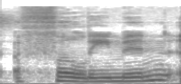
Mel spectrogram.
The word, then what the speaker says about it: Philemon: Today we are going from Philemon, which I had to look up how to pronounce that, but it is Philemon.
